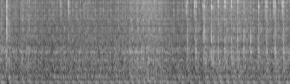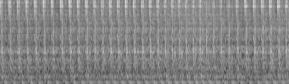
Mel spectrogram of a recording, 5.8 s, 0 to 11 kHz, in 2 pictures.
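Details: 167FMM engine: sharp metallic knocking about three per second over the engine, growing louder and denser as load comes on.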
